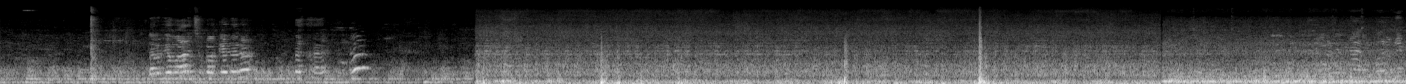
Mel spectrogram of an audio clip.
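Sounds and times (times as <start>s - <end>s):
train wheels rumbling on track: 4.1s - 14.0s
wheels knocking over rail joints: 4.8s - 11.6s.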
